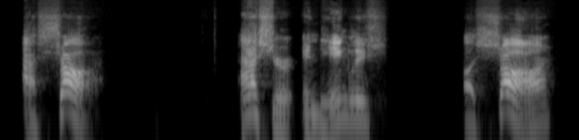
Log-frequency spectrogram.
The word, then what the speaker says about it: Asher: So now, number 8, Asher, H36, H836, Hebrew word number H836. Ashar, right? The the Shah, and the Ra, Ashar, means happy, glad, happy.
